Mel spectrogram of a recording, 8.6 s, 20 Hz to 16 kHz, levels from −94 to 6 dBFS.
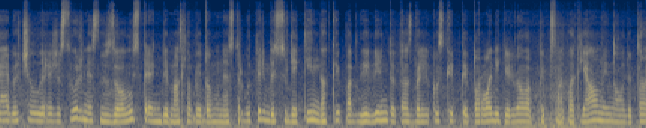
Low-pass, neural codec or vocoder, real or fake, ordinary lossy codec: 14.4 kHz; codec, 32 kHz, 1.9 kbps, SNAC; fake; Opus, 32 kbps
